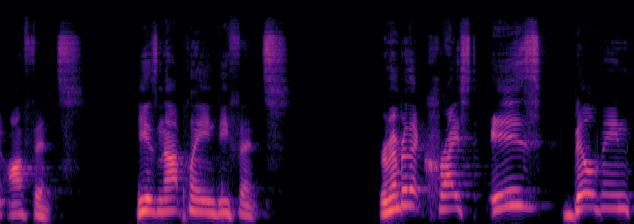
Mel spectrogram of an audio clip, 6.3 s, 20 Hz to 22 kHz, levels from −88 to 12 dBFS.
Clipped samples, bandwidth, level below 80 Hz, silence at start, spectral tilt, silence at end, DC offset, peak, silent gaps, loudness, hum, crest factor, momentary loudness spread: under 0.1%; 16.5 kHz; under -90 dBFS; 0 s; -5.5 dB/octave; 0.05 s; under 0.1%; -10 dBFS; 0.93-1.34 s, 3.00-3.78 s; -30 LUFS; none; 20 dB; 13 LU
